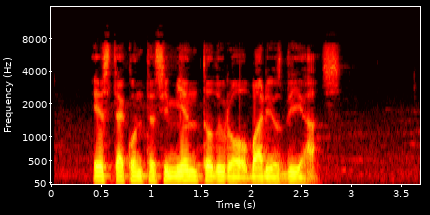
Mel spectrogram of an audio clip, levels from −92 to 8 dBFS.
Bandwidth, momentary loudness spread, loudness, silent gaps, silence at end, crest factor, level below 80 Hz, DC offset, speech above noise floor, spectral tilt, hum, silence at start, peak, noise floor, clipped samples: 7.4 kHz; 5 LU; -16 LUFS; none; 0.85 s; 16 dB; -34 dBFS; under 0.1%; 44 dB; -8 dB/octave; none; 0.45 s; 0 dBFS; -60 dBFS; under 0.1%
